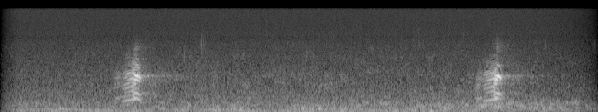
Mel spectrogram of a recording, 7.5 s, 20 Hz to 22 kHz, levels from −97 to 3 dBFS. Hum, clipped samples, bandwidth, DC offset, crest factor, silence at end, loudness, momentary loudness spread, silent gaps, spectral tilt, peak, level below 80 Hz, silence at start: none; under 0.1%; 16 kHz; under 0.1%; 26 dB; 0.1 s; -20 LUFS; 22 LU; none; -5.5 dB/octave; 0 dBFS; -42 dBFS; 0.1 s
